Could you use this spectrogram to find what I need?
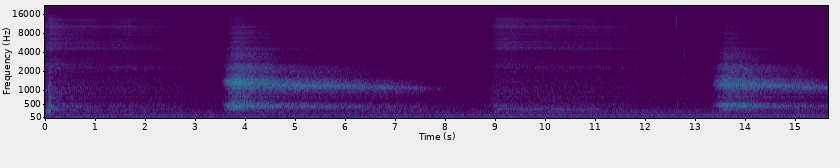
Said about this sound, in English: Let's take three breaths just in that state of oneness, breathing with all the other beings on this planet. Ready? Inhale through the nose.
